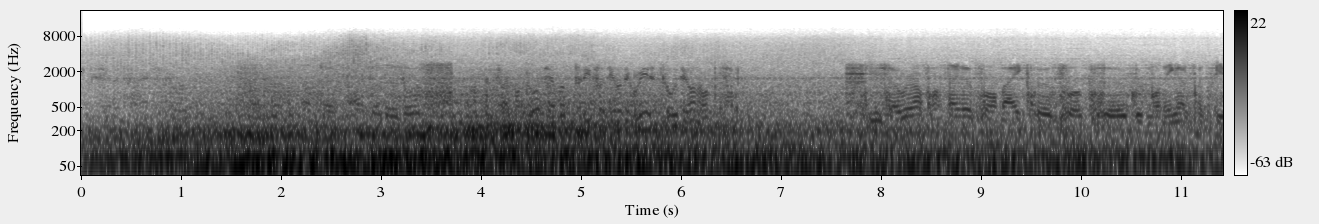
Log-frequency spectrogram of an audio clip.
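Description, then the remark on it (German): A loud, steady airplane engine roar, deep and rumbling, holds throughout as an aircraft powers up for takeoff on runway 29, cleared with wind from 330 degrees at 17 knots, with muffled voices talking over it. “Mike Fox, hello, the wind 330 degrees 17 knots, runway 29 cleared for takeoff.”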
